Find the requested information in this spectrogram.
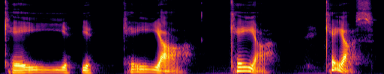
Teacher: When you link these two vowels, the long a and the short a sound, we link them with the y sound like in yellow and yesterday.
